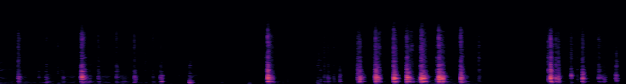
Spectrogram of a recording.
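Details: RC airplane: short, dry squeaks in uneven bursts as the flap and elevator are worked, from rubbing at the hinge, with no motor running; the noise is blamed on the paint, and the fix is sanding it away with fine grit.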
